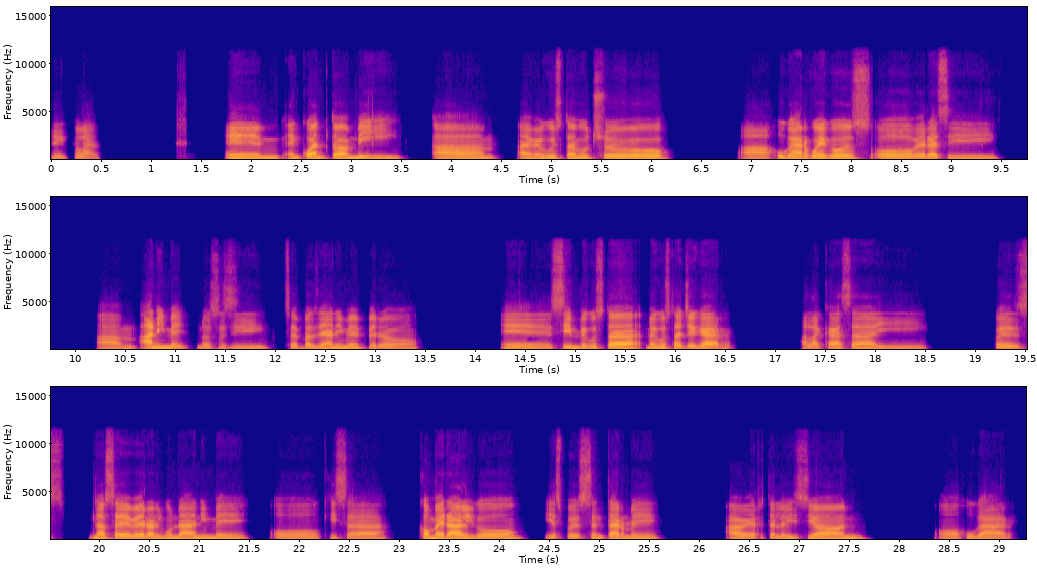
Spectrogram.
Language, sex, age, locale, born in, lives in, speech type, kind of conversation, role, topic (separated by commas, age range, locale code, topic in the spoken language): Spanish, male, 25-29, es-CO, Colombia, United States, conversation, unstructured, none, ¿Cuál es tu forma favorita de desconectar después de un día largo?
